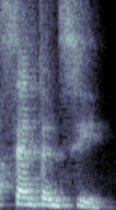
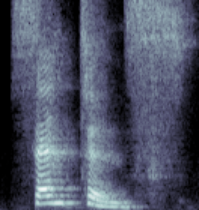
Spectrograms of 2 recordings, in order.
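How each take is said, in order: First: It ends with an added vowel sound. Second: It ends on the final s sound. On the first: The speaker calls it wrong. "not sentencey" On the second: The speaker calls it right. "with an S sound in the end"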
